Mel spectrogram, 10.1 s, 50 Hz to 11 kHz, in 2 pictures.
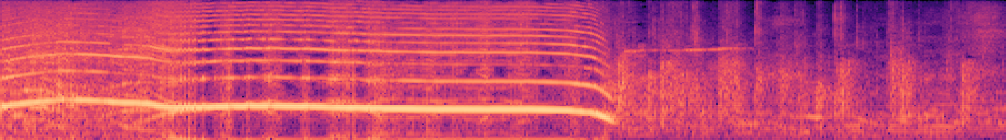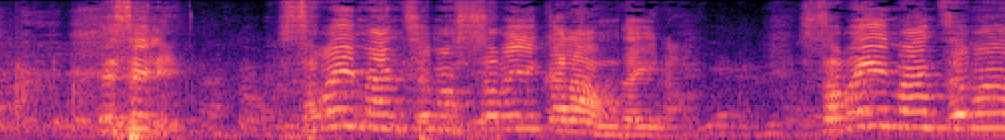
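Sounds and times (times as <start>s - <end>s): people clapping: 0.0s - 5.8s
crowd noise: 0.0s - 10.0s.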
